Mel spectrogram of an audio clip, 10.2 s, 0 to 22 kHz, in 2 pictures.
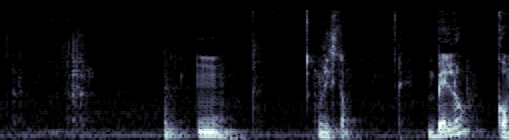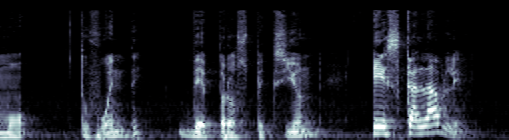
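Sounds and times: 
sipping a protein drink: 0:00.0 - 0:01.1
speech: 0:02.0 - 0:02.3, 0:03.2 - 0:03.6, 0:04.3 - 0:09.8.

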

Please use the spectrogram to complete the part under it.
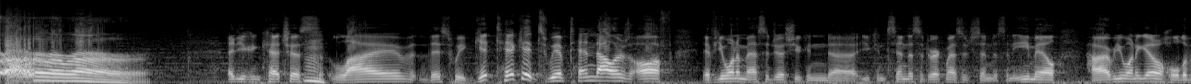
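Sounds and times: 
dog howling: 0:00.0 - 0:01.5
speech: 0:02.3 - 0:11.8.

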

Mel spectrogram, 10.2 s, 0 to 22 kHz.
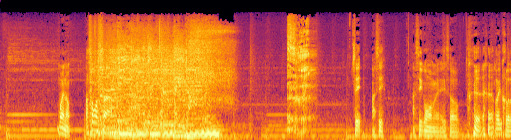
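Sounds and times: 
speech: 0:01.2 - 0:02.6, 0:07.1 - 0:10.2
burst of noise: 0:03.9 - 0:04.8
loud burp into a microphone: 0:05.7 - 0:06.4
laughter: 0:09.4 - 0:10.1.

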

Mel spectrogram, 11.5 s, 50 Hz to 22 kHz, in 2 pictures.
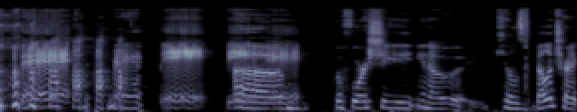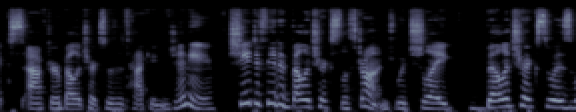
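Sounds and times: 
laughter: 0:00.0 - 0:01.4
speech: 0:00.0 - 0:11.5
goat bleat as a censor sound effect: 0:01.6 - 0:03.0.

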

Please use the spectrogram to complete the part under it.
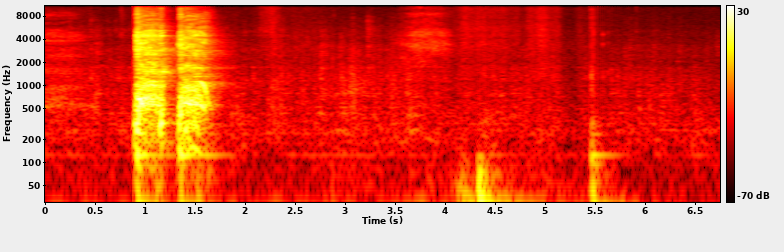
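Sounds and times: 
person recovering from COVID-19 coughing: 0:00.9 - 0:01.9.

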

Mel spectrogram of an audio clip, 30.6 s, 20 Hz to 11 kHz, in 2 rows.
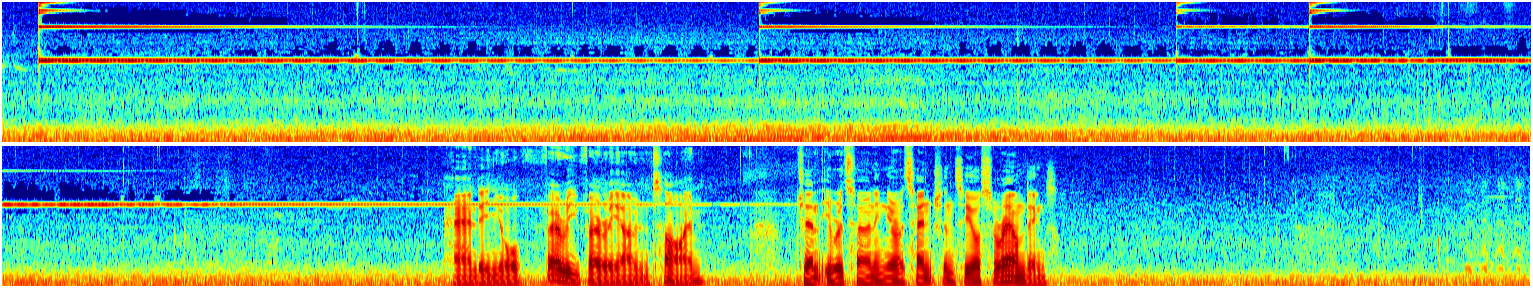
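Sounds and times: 
soft low hum: 0:00.0 - 0:24.3
meditation bell ringing during a class: 0:00.3 - 0:24.3
speech: 0:19.8 - 0:22.4, 0:23.3 - 0:25.9.

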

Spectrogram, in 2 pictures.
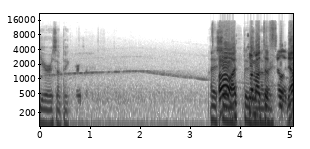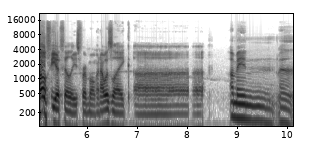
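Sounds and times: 
speech: 0:00.0 - 0:01.0, 0:03.4 - 0:10.1
police siren wailing: 0:00.0 - 0:10.1.

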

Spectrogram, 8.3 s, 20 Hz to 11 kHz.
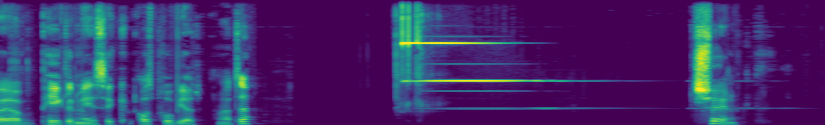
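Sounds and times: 
speech: 0:00.0 - 0:02.6, 0:07.0 - 0:07.5
bicycle bell ringing: 0:04.0 - 0:08.2.

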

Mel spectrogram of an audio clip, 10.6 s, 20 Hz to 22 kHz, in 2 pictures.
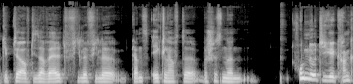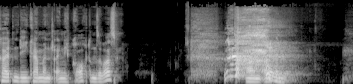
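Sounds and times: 
speech: 0:00.0 - 0:07.2, 0:08.1 - 0:09.7
brief raspy intake of breath: 0:08.1 - 0:08.7
person coughing after choking on something: 0:08.6 - 0:09.9.

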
